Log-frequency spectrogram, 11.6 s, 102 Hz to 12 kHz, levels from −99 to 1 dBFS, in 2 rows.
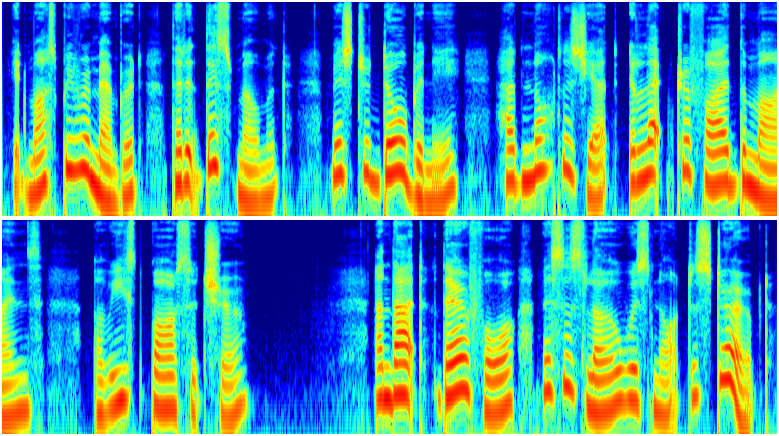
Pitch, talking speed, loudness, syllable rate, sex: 210 Hz, 145 wpm, -19 LUFS, 5.0 syllables/s, female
